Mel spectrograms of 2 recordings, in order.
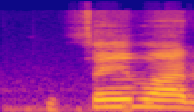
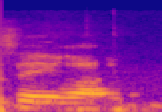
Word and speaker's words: Salat: what a Salat is, McCoy actually pronounces it completely different when he asks. I never figured that out. Sell it. Yeah. Sell it.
